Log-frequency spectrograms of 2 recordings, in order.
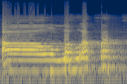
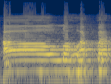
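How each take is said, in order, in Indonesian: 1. Bunyi A di awal dipanjangkan. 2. Bunyi A di awal dipanjangkan.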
